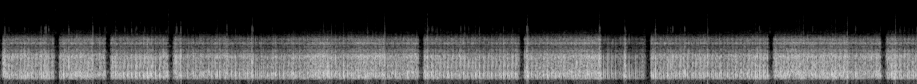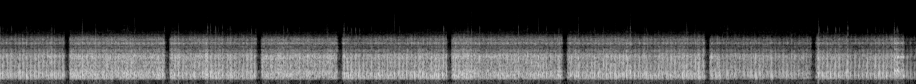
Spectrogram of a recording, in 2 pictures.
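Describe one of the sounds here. Radio static hisses steadily through a small speaker.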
